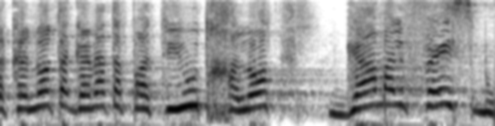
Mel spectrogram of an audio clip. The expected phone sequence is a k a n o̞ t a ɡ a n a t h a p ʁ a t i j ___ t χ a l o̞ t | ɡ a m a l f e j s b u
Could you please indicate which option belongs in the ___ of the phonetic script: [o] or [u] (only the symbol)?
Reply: u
